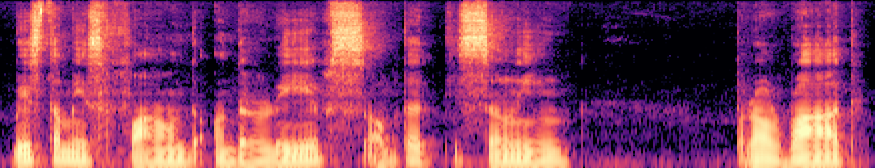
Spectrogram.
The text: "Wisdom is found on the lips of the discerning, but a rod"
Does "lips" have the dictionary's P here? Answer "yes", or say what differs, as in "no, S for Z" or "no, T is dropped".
no, F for P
